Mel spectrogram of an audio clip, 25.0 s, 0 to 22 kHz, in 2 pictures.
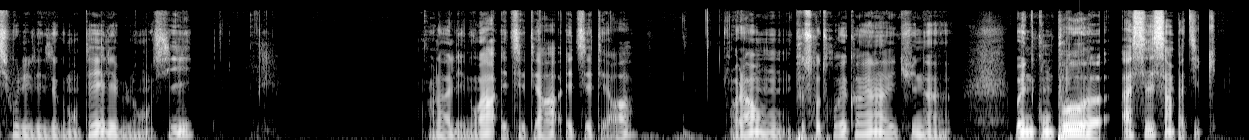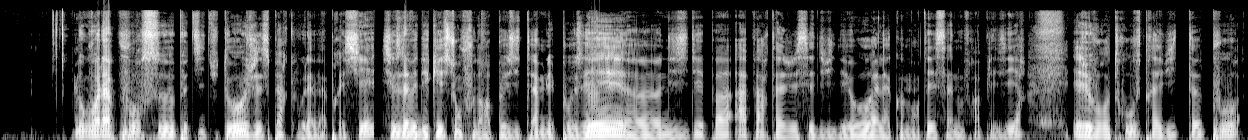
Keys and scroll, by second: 6.4 super+z.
